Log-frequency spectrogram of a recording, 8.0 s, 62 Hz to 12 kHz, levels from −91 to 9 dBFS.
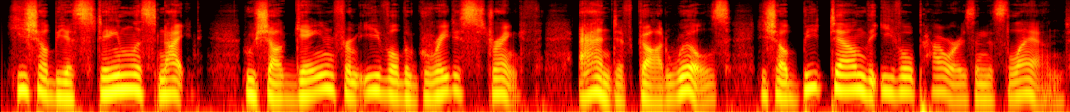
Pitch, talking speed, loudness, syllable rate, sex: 140 Hz, 210 wpm, -21 LUFS, 4.6 syllables/s, male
